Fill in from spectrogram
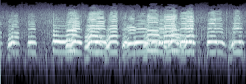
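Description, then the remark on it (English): Loud, brassy honking from a flock of trumpeter swans flying on a sunny November morning, calling in overlapping, syncopated bursts with strong harmonic tones, short calls at first, then a dense run of honks. “As they fly closer, their long necks fully outstretched, the swans' syncopated honks reveal their identity. These are trumpeter swans.”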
